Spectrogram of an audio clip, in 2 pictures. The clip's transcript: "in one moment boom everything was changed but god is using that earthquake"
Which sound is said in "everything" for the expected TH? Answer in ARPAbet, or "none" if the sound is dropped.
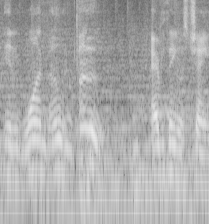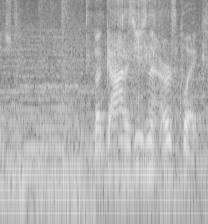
TH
